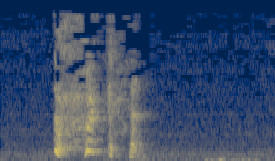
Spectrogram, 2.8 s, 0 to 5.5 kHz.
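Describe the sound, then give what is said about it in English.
Four harsh coughs from a person with a returning cough during a sermon, coming in quick succession over about a second, each a short, rough burst, then quiet. “I'm sorry, I'm getting this cough back that I got rid of 2 weeks ago.”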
